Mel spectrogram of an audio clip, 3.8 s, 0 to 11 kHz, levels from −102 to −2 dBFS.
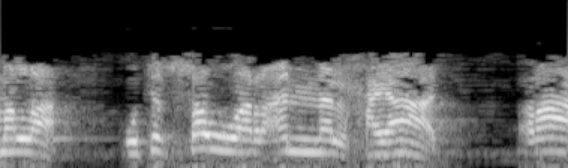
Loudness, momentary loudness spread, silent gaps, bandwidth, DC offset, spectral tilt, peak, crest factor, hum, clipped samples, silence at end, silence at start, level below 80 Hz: -19 LUFS; 10 LU; none; 4.3 kHz; under 0.1%; -8.5 dB/octave; -4 dBFS; 14 dB; none; under 0.1%; 0 s; 0 s; -56 dBFS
